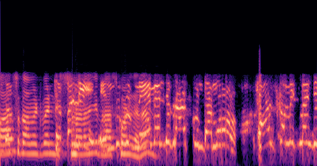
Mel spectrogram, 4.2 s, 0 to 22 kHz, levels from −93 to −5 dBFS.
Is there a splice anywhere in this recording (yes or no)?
yes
